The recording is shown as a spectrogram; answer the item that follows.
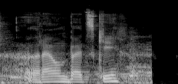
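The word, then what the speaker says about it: Rębecki: Rimbietski or something like that. – All right, let's hear from Mateusz. – I'm Mateusz Rembetski.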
